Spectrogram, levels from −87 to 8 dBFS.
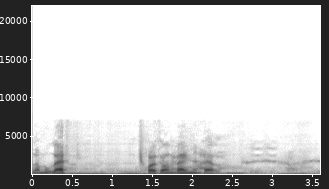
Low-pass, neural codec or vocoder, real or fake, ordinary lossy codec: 7.2 kHz; codec, 16 kHz, 1 kbps, FreqCodec, larger model; fake; none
